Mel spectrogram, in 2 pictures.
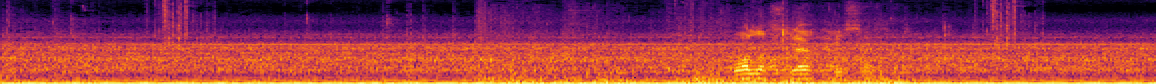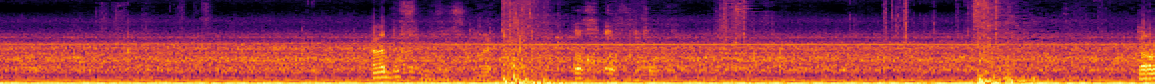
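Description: Gunshots crack sharply now and then in a video game.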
